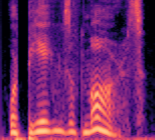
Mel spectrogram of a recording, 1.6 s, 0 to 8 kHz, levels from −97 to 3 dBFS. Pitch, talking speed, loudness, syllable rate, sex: 180 Hz, 155 wpm, -16 LUFS, 3.1 syllables/s, male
